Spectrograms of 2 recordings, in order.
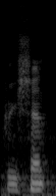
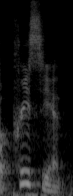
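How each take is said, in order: First: Prescient said presh-ent, sh sound; correct prescient. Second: Prescient said pree-see-ent, s sound with the i as in see; misread prescient. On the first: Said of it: "that is probably the way you're supposed to say it". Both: Shown as a demonstration.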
